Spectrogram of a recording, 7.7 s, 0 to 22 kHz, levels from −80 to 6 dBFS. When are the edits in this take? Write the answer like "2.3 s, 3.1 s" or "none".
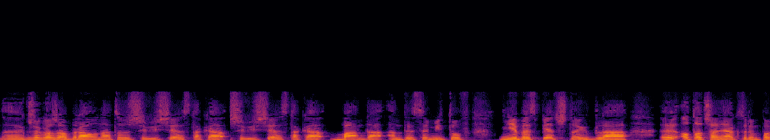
2.3 s

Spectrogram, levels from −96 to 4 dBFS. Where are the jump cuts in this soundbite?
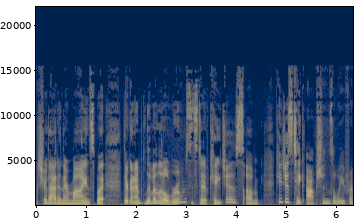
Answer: none

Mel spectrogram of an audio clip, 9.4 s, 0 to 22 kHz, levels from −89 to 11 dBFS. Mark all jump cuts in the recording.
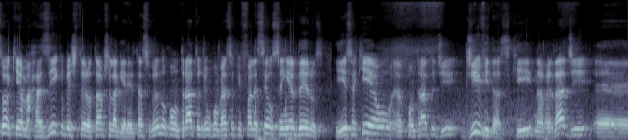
5.0 s

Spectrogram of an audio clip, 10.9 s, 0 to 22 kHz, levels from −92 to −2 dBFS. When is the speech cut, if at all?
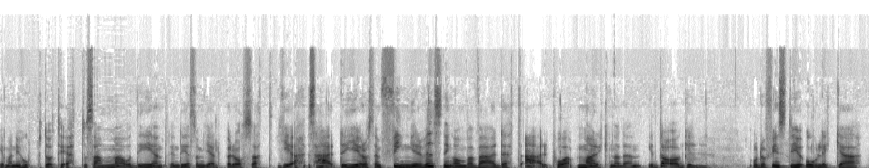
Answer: none

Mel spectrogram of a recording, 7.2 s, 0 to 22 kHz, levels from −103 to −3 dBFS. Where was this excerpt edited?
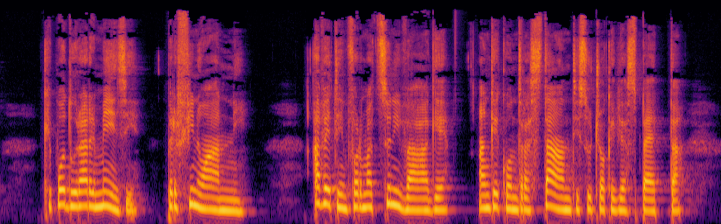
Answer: none

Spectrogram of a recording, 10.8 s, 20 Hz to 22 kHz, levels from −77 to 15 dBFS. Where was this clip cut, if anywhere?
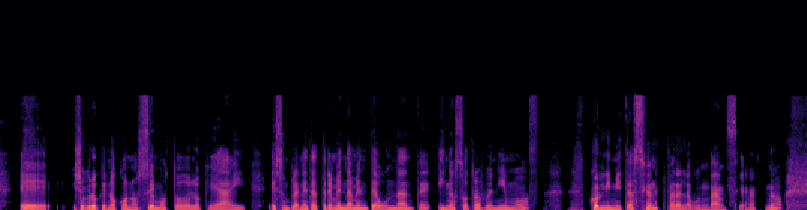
none

